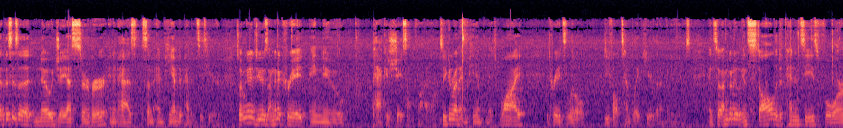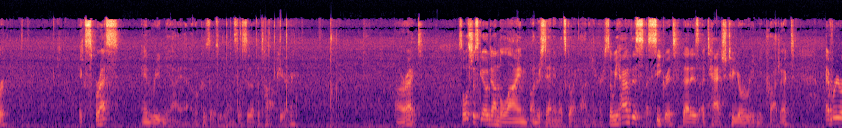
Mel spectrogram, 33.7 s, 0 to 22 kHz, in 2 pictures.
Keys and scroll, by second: 17.3 super+1.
